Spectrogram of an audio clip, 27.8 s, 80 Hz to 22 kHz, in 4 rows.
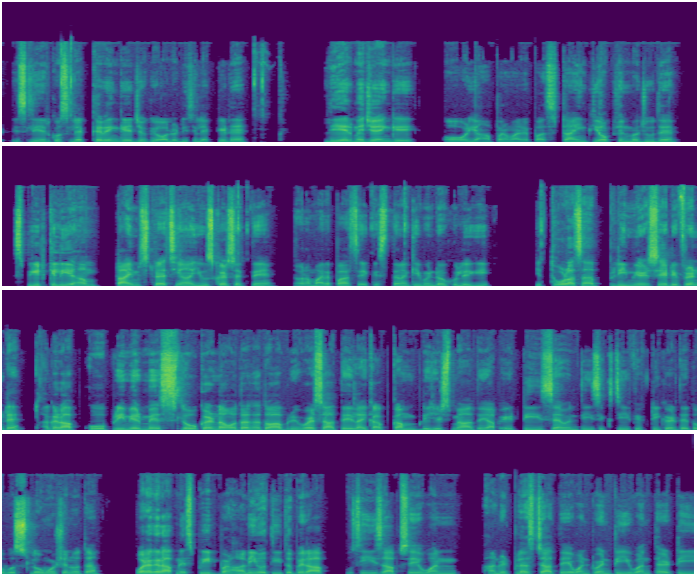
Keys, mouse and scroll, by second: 0.5 click, 9.3-11.2 drag.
